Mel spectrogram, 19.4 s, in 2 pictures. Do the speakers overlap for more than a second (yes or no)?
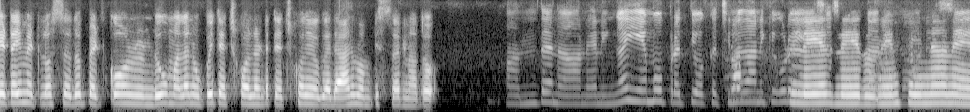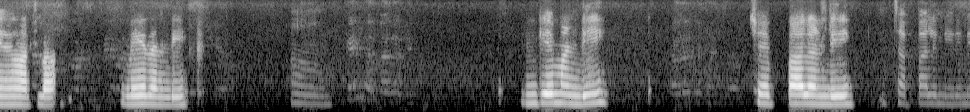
yes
